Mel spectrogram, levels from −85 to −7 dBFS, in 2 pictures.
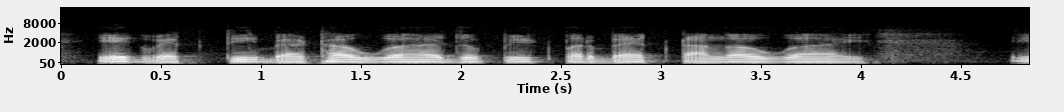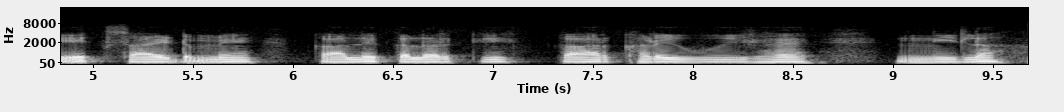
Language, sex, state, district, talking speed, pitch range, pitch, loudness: Hindi, male, Bihar, Gaya, 160 wpm, 110-125 Hz, 115 Hz, -17 LUFS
